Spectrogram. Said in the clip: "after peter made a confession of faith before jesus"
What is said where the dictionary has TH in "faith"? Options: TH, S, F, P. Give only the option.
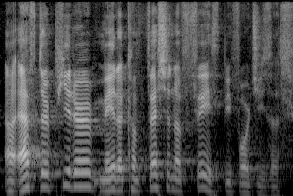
TH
